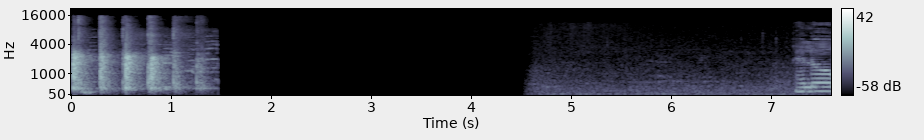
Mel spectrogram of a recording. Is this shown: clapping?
yes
